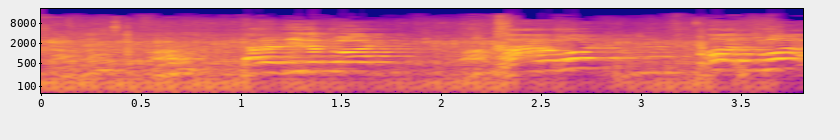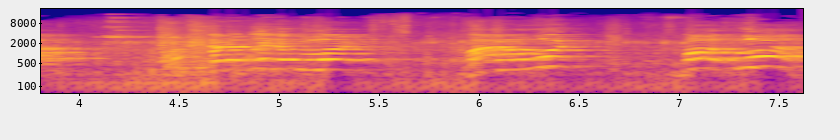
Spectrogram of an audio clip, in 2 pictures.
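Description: A man shouts loudly and urgently nearby.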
